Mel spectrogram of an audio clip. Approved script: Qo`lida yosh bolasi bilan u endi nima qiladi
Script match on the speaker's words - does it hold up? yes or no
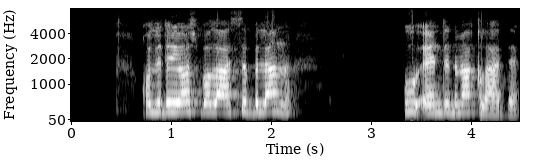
yes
